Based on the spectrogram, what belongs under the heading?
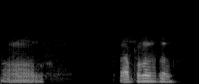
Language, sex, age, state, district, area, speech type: Odia, male, 45-60, Odisha, Kendrapara, urban, conversation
